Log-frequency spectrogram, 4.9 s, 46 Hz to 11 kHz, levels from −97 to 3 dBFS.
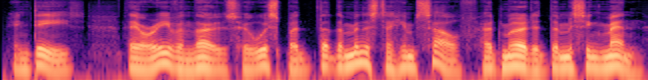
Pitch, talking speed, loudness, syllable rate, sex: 105 Hz, 195 wpm, -16 LUFS, 6.8 syllables/s, male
